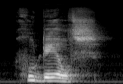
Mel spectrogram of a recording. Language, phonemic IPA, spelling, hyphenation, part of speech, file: Dutch, /ˈɣu(t).deːls/, goeddeels, goed‧deels, adverb, Nl-goeddeels.ogg
- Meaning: for the most part, mainly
